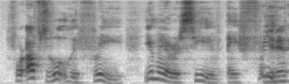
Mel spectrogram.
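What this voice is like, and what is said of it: Put-on radio announcer voice. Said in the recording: “How's my radio voice?”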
